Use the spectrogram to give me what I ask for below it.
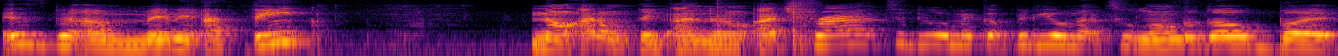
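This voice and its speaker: A woman talks at a moderate pace with lively intonation. Her pitch sits fairly high. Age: 20s. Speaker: beauty YouTuber. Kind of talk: casual chat. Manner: animated.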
